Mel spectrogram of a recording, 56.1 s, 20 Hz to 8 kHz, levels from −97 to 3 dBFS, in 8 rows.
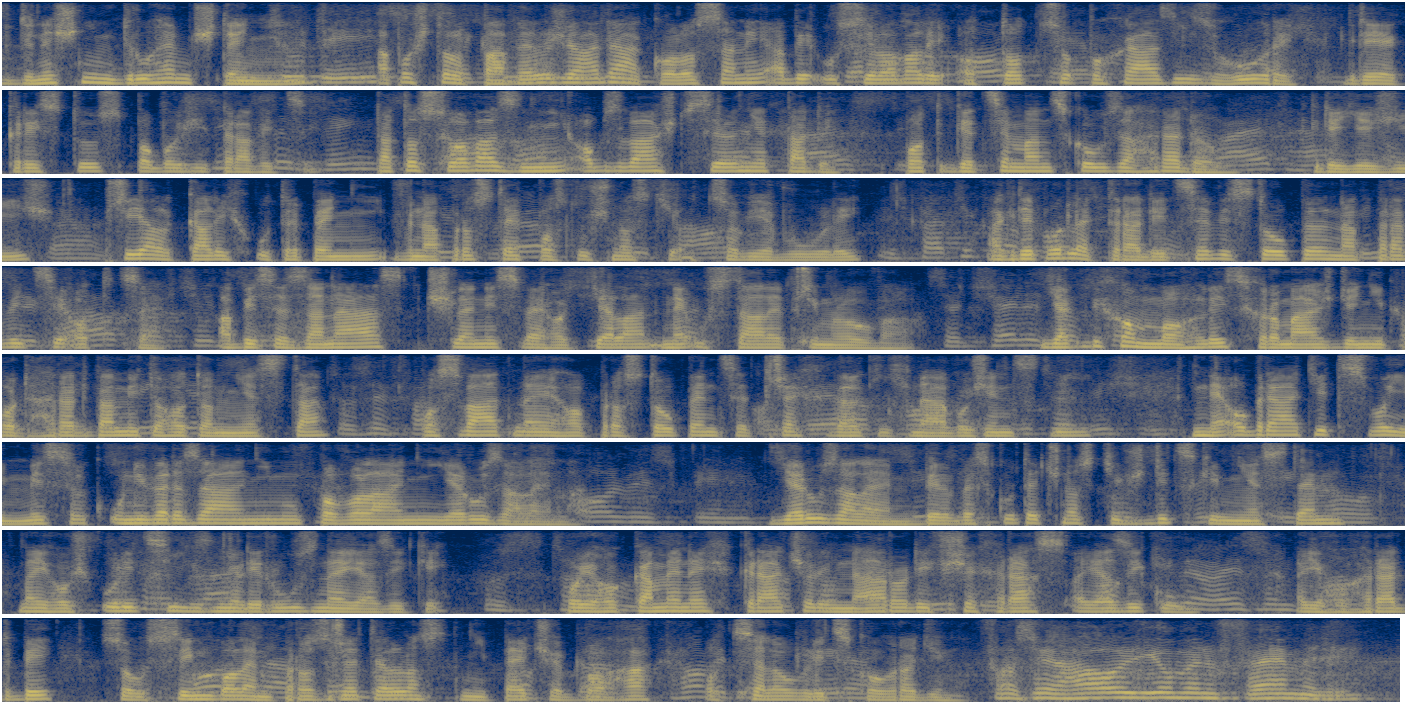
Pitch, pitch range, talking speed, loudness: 125 Hz, 115-135 Hz, 120 wpm, -24 LUFS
